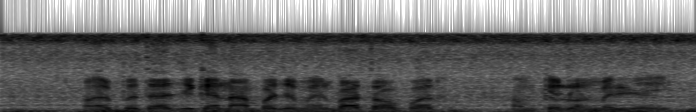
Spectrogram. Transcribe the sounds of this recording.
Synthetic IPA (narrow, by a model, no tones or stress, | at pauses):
ɦəmaɾepɪt̪ad͡ʒikenampəɾd͡ʒəmiːnbat̪opəɾ | ɦəmkelonmɪld͡ʒaːi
